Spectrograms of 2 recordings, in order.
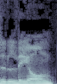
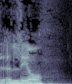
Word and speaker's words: Lyon: Northampton, they beat Lyon 25 points to 14.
